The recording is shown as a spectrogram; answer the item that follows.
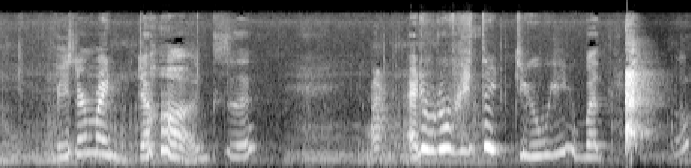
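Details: Pet dogs making weird noises: long, warbling, howl-like vocalizations that rise and fall in wavy, almost talking phrases, several bursts in a row with a sharp bark-like sound near the end and some human speech mixed in.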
